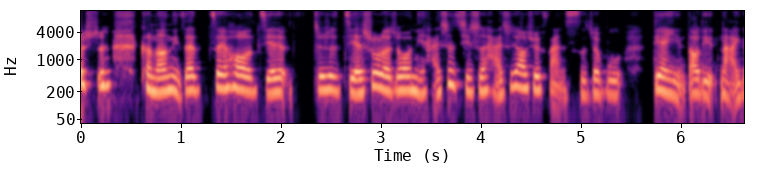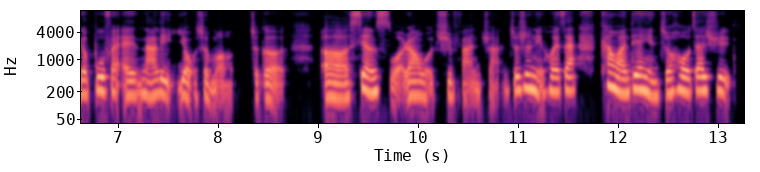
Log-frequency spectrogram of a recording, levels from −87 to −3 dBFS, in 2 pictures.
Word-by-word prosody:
就 275 - +7
是 280 -1 -5 0.4
可 235 - +3
能 205 +1 +6
你 210 - +1
在 220 0 +4
最 245 -2 +4
后 230 -4 +5
结 195 -1 +1 0.3
就 220 - +1
是 225 -1 +2
结 190 -3 +4
束 260 +7 +3
了 220 -3 +5
之 215 - +1
后， 220 0 +5
你 200 -3 -1
还 195 - -6
是 290 +5 0
其 265 -8 -4
实 210 +1 -1
还 210 - -2
是 195 +9 -6
要 255 -2 +5
去 225 -2 +2
反 220 - -6
思 175 - -8
这 185 +1 0
部 175 -1 -6 0.3
电 210 -5 +3
影 155 - -5
到 190 - +3
底 175 - -3
哪 180 - -1
一 - - -3
个 185 - 0
部 215 +2 +1
分， - - -3
诶， 170 - -2
哪 170 -1 -1
里 185 -1 -2
有 - - -2
什 - - -6
么 - - -8
这 - - -8
个， - - -3 0.4
呃， 155 -1 +2
线 205 +2 +1
索， 210 - -4
让 170 0 +1
我 - - -7
去 - - -7
反 - - -7
转。 - - -11
就 215 - -2
是 240 +2 0
你 220 - 0
会 205 -2 0
在 210 -1 +1 0.2
看 265 -2 +3
完 195 -3 +3
电 225 0 +3
影 170 -4 -3
之 185 - -3
后 205 0 +1
再 215 +2 +1
去 215 -1 -4
210 Hz, 305 characters per minute, -21 LUFS, 185-225 Hz, 0.4 s, 就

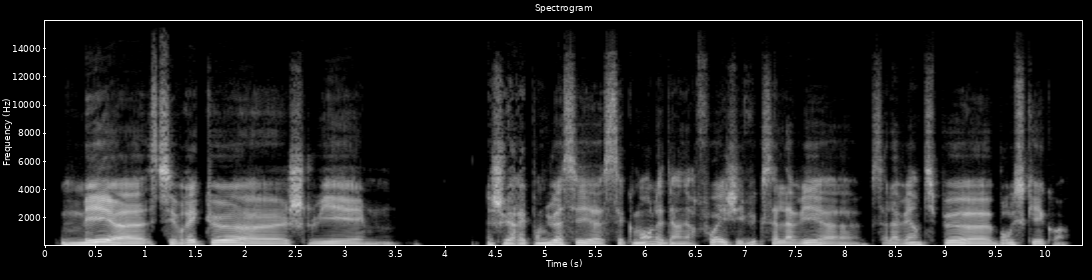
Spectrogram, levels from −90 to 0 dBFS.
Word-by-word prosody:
Mais 125 +7 +6
heu, 105 -3 +4
c'est 115 - +2
vrai 140 +7 0
que, 140 - -3 0.7
heu, - - -4
je 105 +1 +2
lui 105 0 -2
ai, 95 -2 0
hem, 90 0 -13 0.9
je - - +3
lui 110 - -2
ai 105 - 0
répondu 105 +6 -1
assez 120 -5 0
séchement 115 - -3
la 125 -8 -4
dernière 95 -2 -7
fois 145 +3 -3
et - - 0
j'ai 100 -5 -1
vu 140 +11 -9
que 160 - -8
ça 105 - -4
l'avait, 100 +8 -1
heu, 95 -3 -5 0.3
ça - - -13
l'avait 95 +4 -6
un 125 0 -2
petit 120 +2 -4
peu, 125 - -3
heu, 100 -6 +1
brusqué, 110 +2 -3
quoi. - - -14
110 Hz, 195 wpm, -23 LUFS, 100-125 Hz, 0.9 s, Mais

